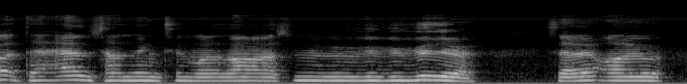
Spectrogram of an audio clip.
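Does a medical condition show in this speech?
Yes: cerebral palsy.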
